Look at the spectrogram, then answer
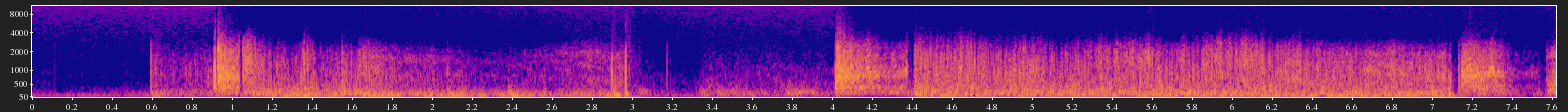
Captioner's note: explosion rumbles; artillery firing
